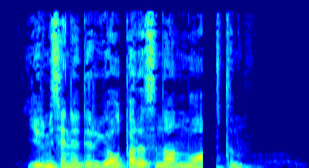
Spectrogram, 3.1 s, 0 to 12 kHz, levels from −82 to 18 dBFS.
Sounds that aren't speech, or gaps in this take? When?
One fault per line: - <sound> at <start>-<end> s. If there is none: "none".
- dropout at 2.0-2.2 s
